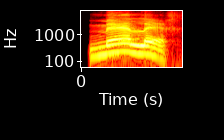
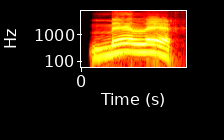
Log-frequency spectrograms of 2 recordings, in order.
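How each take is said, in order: The two takes are said the same way.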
